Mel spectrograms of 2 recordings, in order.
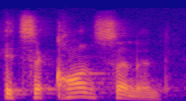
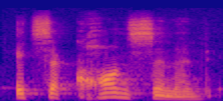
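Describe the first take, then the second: The two takes are said the same way.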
